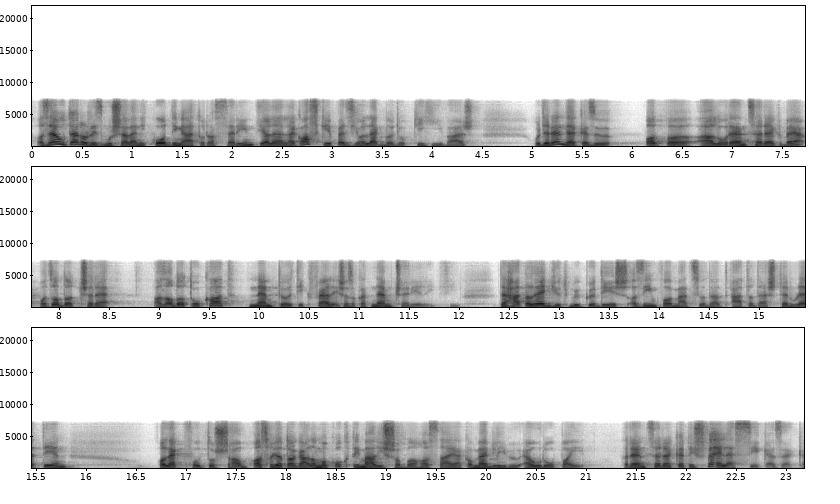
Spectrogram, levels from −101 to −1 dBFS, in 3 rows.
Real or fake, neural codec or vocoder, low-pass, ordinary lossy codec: fake; codec, 16 kHz, about 1 kbps, DyCAST, with the encoder's durations; 7.2 kHz; none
